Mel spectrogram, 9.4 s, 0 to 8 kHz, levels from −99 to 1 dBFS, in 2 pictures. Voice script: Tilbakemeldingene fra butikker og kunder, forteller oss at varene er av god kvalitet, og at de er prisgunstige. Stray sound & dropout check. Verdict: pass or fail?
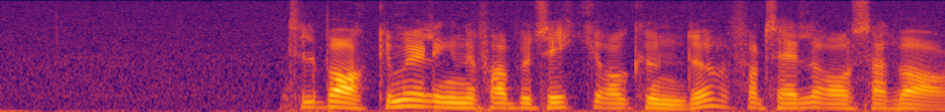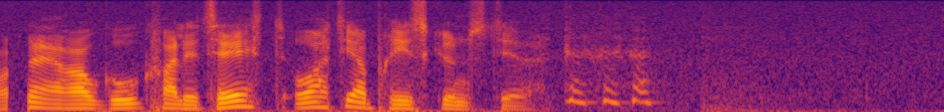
fail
